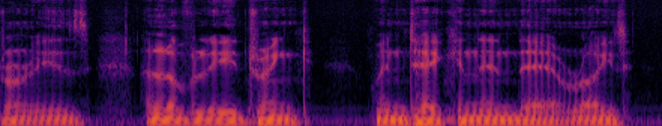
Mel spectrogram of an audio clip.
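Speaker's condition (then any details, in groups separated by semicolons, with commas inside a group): Motor neurone disease; very slowly progressing semi-benign variant, normal life expectancy, diagnosed by professor Orla Hardiman at Beaumont; slurred voice, sounds drunk, voice change followed balance problems, deliberate pauses while speaking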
